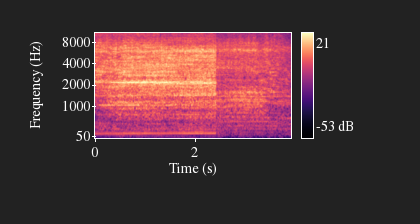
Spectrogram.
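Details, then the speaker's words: Cheap Troy-Bilt backpack blower, two-stroke, new carburetor, primer pressed a dozen times, started first pull on medium choke then choke off: steady high even buzz that drops smoothly on throttle-off, no misses or surging; running normally. "I mean, it started first full, medium choke, and then off. So it's running great so far."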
